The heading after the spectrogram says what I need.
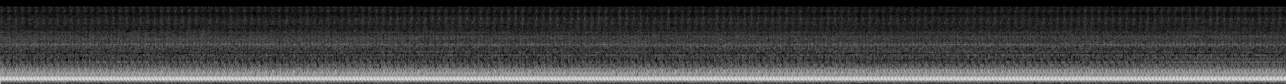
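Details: Campbell Hausfeld 2-cylinder air compressor on its test run after a head gasket replacement (new gasket with a dimple drilled for the divot). It had only pumped to about 5 PSI. Steady even drone, regular pumping about 3.5 per second, no knocks or leaks: fixed and healthy.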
